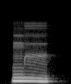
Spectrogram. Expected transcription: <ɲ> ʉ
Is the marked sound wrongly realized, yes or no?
yes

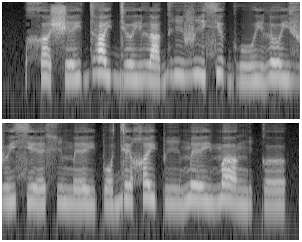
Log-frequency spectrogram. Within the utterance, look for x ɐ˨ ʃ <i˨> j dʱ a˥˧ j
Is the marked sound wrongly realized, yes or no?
yes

